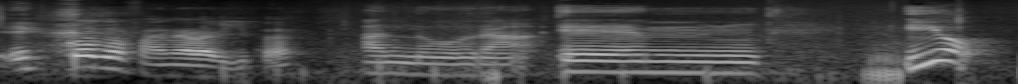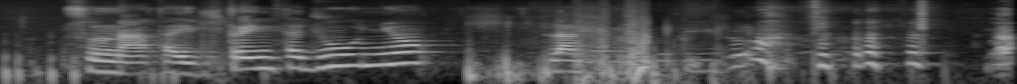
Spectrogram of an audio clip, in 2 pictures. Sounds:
speech

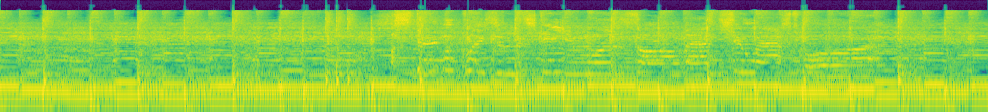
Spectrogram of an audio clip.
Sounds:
music

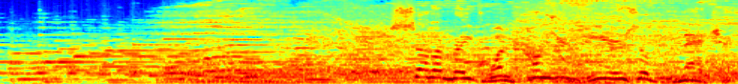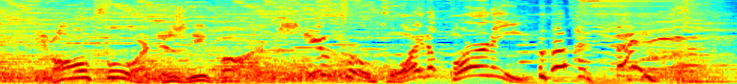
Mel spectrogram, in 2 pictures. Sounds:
music, speech

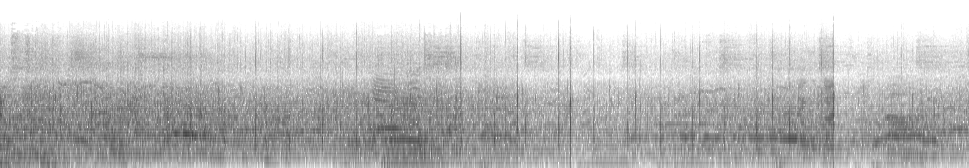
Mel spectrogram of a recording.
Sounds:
speech, music, outside, urban or man-made

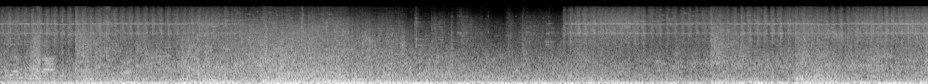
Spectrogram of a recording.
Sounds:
artillery fire

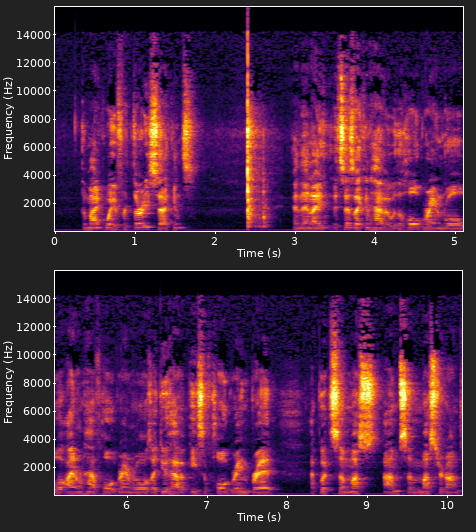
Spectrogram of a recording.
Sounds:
speech

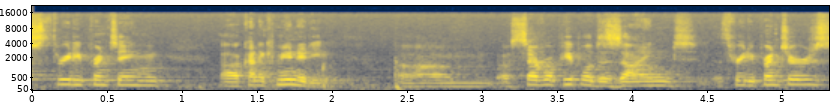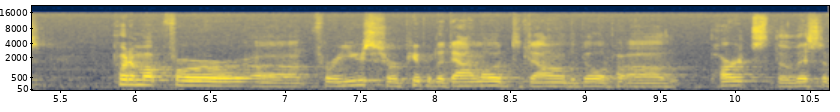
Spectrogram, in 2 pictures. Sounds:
speech

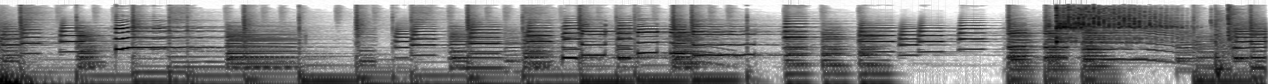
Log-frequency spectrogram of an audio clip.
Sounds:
music, door

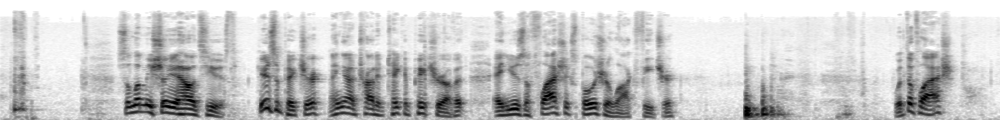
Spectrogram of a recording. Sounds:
speech

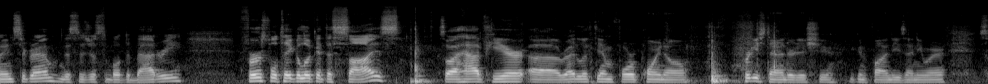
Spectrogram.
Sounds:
speech

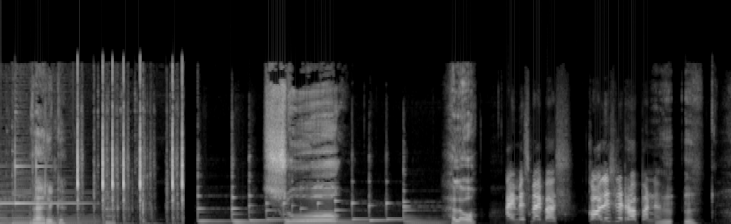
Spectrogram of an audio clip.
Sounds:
music, speech, outside, urban or man-made

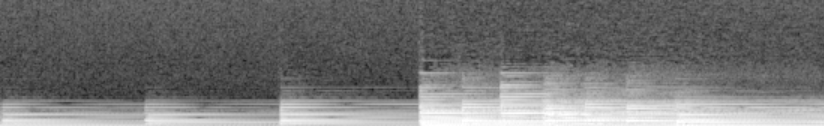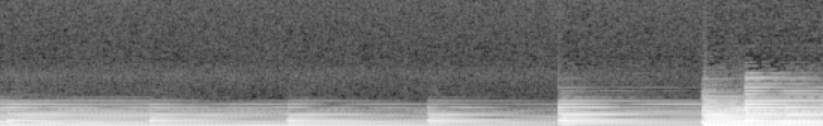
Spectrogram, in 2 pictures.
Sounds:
music

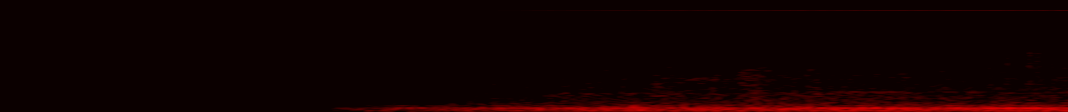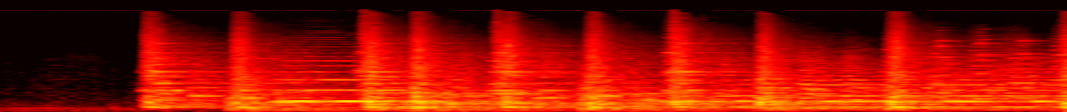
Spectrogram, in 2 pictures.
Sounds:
music

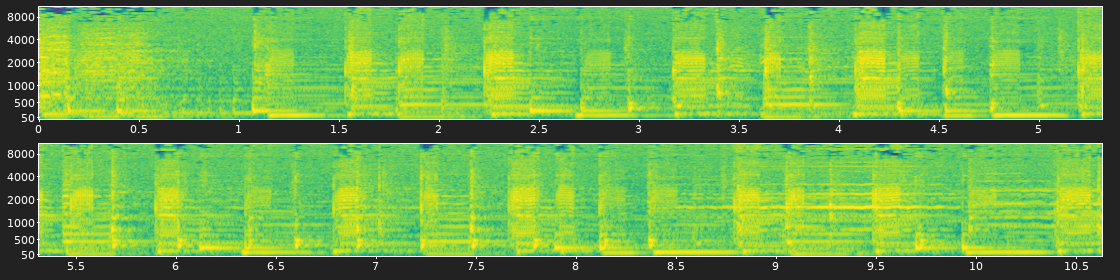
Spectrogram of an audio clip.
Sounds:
salsa music, music

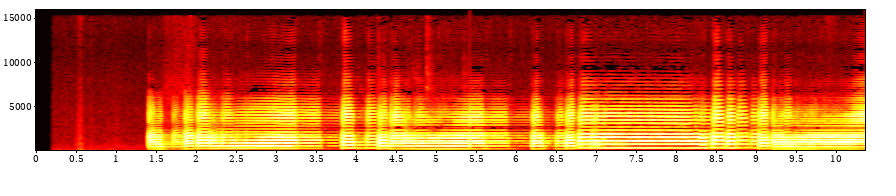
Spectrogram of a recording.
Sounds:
brass instrument

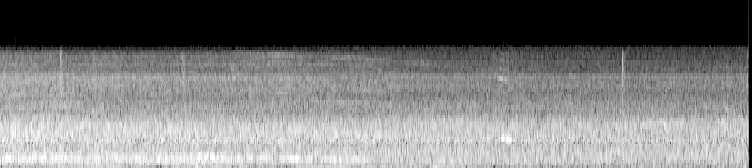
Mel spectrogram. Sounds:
vehicle, driving buses, bus

